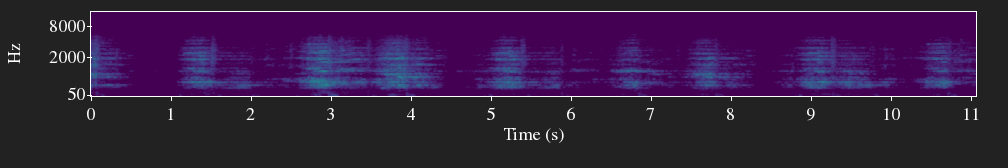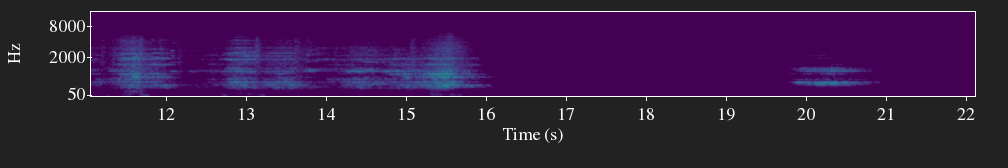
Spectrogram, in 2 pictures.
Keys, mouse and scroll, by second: 0.1 click, 2.5 scroll up 1, 2.9 click, 3.9-4.3 scroll up 1, 4.3 click, 7.0 click, 9.5-10.3 scroll down 1, 10.3 click, 12.7 click, 14.5 click, 17.2 s, 18.2-22.1 drag.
